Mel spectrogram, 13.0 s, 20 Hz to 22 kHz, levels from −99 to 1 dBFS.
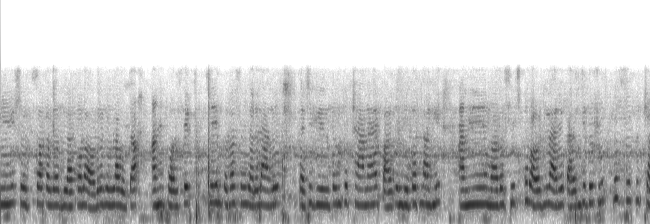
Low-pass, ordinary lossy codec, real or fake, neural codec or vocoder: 7.2 kHz; Opus, 24 kbps; fake; codec, 44.1 kHz, 2.6 kbps, SNAC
